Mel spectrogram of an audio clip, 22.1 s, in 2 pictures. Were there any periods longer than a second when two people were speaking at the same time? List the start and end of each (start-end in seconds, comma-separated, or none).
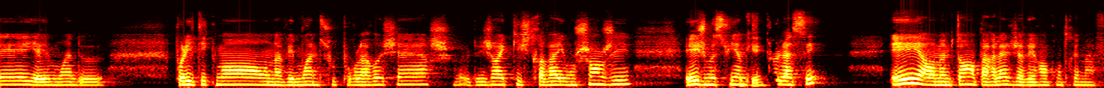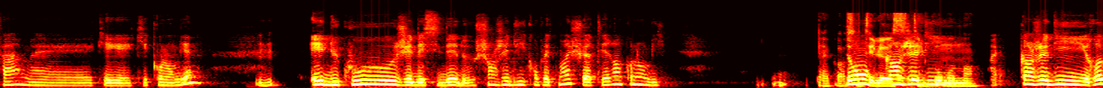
19.5-20.9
